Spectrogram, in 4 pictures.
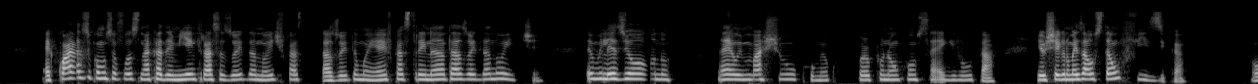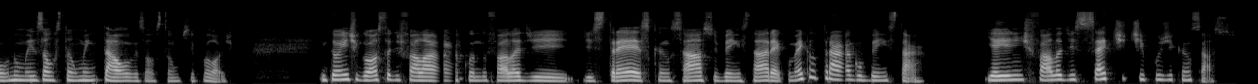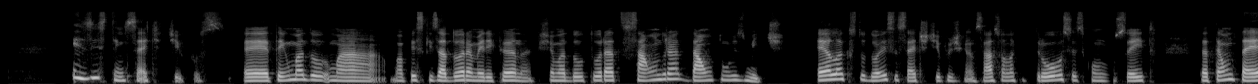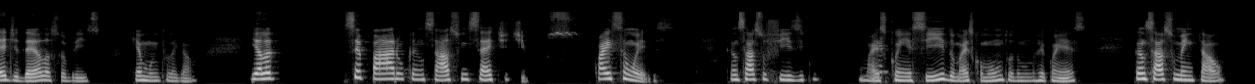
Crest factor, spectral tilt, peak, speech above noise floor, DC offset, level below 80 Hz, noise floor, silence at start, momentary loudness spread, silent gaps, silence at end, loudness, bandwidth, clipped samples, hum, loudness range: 20 dB; -5.5 dB/octave; -6 dBFS; 60 dB; under 0.1%; -70 dBFS; -84 dBFS; 0.45 s; 13 LU; none; 0.3 s; -24 LUFS; 12.5 kHz; under 0.1%; none; 4 LU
